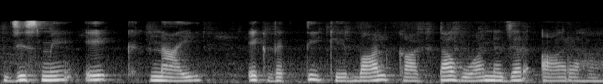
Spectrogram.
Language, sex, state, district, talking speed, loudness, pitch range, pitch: Hindi, female, Haryana, Charkhi Dadri, 120 wpm, -18 LUFS, 170-200 Hz, 185 Hz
